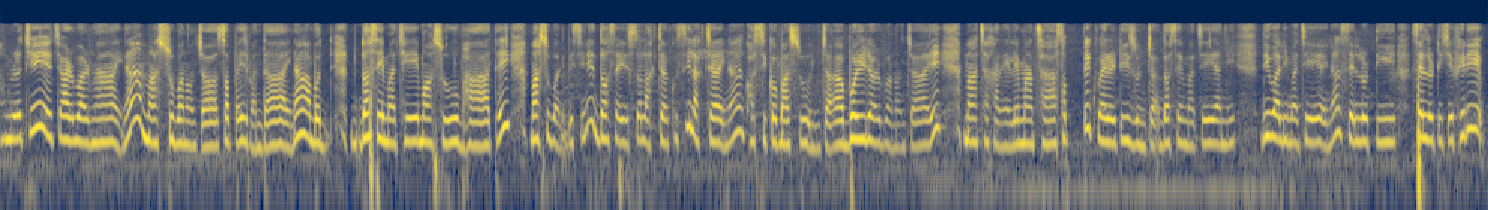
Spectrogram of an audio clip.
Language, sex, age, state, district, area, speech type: Nepali, female, 18-30, West Bengal, Jalpaiguri, rural, spontaneous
